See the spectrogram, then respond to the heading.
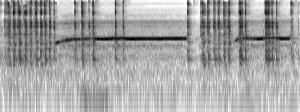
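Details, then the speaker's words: HF amplifier prototype in upper sideband: transmit relay chatters rapidly and irregularly during speech because RF drops between inflections; a steady whistle holds it in and chattering stops. "You can hear you can hear the relay chattering because it's it's not going on right."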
